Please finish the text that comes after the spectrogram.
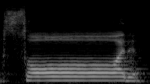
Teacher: اور کھولیں منہ، الجوف کھولیں، صاد، کیونکہ الف مدہ بن رہا ہے اور یہ وہیں سے ادا ہوگا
